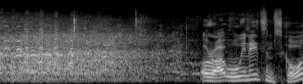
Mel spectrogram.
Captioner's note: laughter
